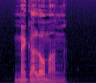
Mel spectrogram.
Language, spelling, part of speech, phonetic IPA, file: Polish, megaloman, noun, [ˌmɛɡaˈlɔ̃mãn], Pl-megaloman.ogg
